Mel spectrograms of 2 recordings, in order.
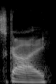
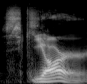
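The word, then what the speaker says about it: Skyr: really pronounce this one scar it's like Sky okay but it's Icelandic so it's not Sky skar SK scar gobler is the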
